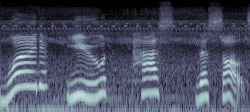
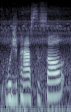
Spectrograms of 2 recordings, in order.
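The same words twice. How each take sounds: First: 'Would you' is said as two full words. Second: 'Would you' blends into one word, 'would ya'.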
